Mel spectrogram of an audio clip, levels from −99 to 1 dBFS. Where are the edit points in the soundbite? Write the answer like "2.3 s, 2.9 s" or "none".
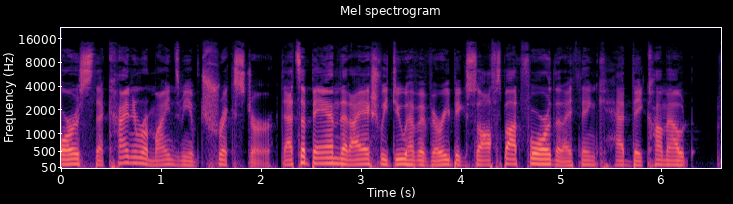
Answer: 2.2 s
